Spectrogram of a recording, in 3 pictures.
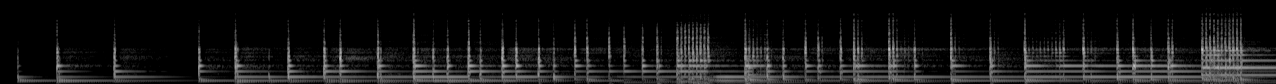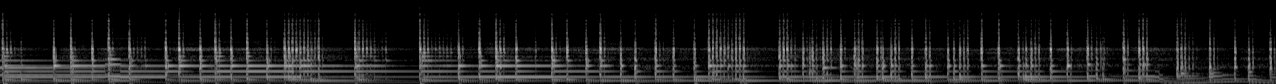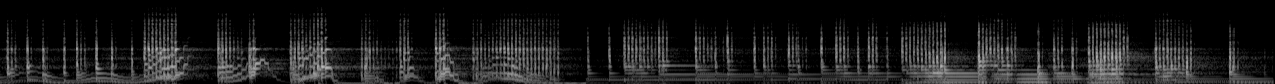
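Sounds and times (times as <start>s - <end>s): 
Expressive E Osmose synthesizer: 2.4s - 38.2s.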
